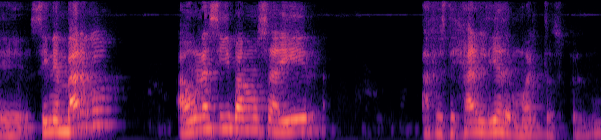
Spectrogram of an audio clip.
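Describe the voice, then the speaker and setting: Here a man speaks at a very slow pace, high in pitch, with long, frequent pauses. His pitch swings very widely and his loudness varies a great deal. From Mexico. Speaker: podcast host. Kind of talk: casual interview chat. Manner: halting, many repeated words.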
